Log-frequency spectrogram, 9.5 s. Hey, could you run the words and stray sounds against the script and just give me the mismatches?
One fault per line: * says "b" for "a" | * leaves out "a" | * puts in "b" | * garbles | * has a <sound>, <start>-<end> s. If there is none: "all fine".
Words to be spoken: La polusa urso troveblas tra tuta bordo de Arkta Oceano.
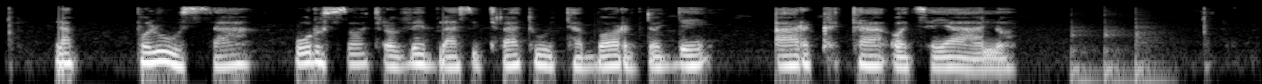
* has a thud, 8.0-8.9 s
